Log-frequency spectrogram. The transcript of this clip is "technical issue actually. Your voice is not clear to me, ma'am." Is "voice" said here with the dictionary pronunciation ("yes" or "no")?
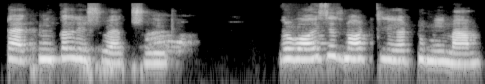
yes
